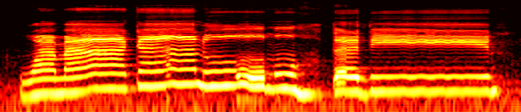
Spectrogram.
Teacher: وما کو بھی لمبا کرنا ہے، الف مدہ ہے، کا کو بھی لمبا کرنا ہے، نو کو بھی لمبا کرنا ہے۔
